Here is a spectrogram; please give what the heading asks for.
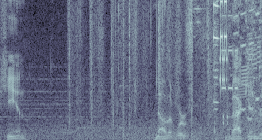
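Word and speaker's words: Hien: I'll call him Hine instead of Heian.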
